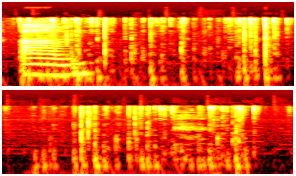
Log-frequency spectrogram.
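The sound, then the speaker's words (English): Computer keyboard typing comes as bursts of rapid, light clicks, with a person talking at the same time. “Sorry, it's so hard to talk and type at the same time.”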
